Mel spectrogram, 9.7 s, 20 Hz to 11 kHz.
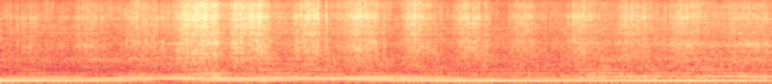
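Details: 2017 Gravely ZT HD 52-inch mower, new, PTO engaged: a steady engine drone with a loose, uneven rattle from the left-side deck belt. It gets quieter when that belt's spring tension is increased; reportedly a known 52-inch model issue without a fix.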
